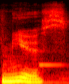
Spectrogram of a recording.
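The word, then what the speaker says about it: μ's: Is that Is that a U? Or is this like did the question get butchered? It's pronounced muse.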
